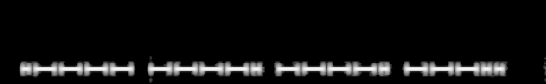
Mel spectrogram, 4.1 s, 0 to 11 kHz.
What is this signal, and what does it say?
Morse code, heard as a keyed tone, about 25 wpm, 610 Hz. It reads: 1998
